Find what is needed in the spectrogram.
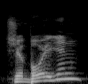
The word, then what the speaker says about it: Sheboygan: I thought she had it pretty close, but I was going to say Sheboygan. – She said Sheboygan. – Right. Sheboygan? – Yes.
